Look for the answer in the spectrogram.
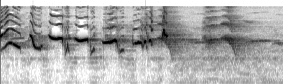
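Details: Oriental magpie-robin morning song: a quick string of about eight bright whistled notes, each sliding up or down, then a fading slurred note and quiet background.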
